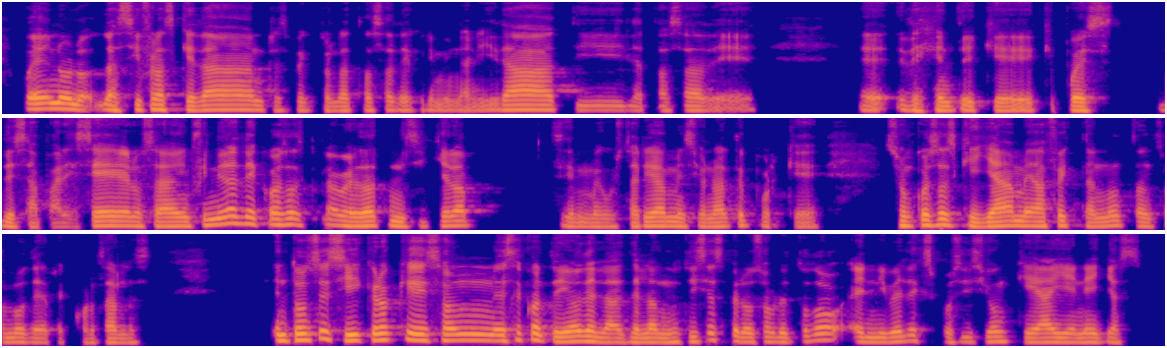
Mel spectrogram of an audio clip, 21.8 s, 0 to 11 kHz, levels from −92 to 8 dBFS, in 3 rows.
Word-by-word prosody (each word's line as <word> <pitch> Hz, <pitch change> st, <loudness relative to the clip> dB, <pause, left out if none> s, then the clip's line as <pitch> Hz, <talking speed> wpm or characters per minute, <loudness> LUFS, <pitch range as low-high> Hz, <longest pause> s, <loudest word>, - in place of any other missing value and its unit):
bueno, 165 Hz, 0 st, +5 dB
lo 135 Hz, -, +1 dB
las 140 Hz, -5 st, +1 dB
cifras 145 Hz, 0 st, +1 dB
que 130 Hz, -3 st, 0 dB
dan, 140 Hz, -1 st, +2 dB
respecto 120 Hz, 0 st, -9 dB
a -, -, -5 dB
la 120 Hz, -, -2 dB
tasa 125 Hz, +2 st, -6 dB
de 125 Hz, 0 st, -5 dB
criminalidad, 135 Hz, -, 0 dB
y 130 Hz, -1 st, -7 dB
la 120 Hz, -1 st, -9 dB
tasa 125 Hz, 0 st, -5 dB
de -, -, -8 dB, 0.6 s
de 125 Hz, -6 st, -3 dB
gente, 120 Hz, 0 st, -1 dB
que 115 Hz, -2 st, -1 dB
que, -, -, -20 dB
pues, 120 Hz, 0 st, 0 dB, 0.2 s
desaparecer. 120 Hz, +3 st, 0 dB
O -, -, 0 dB
sea, 130 Hz, 0 st, +1 dB
infinidad 170 Hz, +10 st, +2 dB
de 190 Hz, -2 st, +2 dB
cosas, 170 Hz, -2 st, +1 dB
la 160 Hz, -, -4 dB
verdad 135 Hz, 0 st, +4 dB
ni 130 Hz, -3 st, +1 dB
siquiera, 135 Hz, +3 st, -2 dB, 0.5 s
sí 125 Hz, -, -6 dB
me 120 Hz, -1 st, -3 dB
gustaría 115 Hz, +3 st, 0 dB
mencionarte, 125 Hz, +1 st, -1 dB
porque, -, -, -9 dB, 0.4 s
son 140 Hz, -1 st, 0 dB
cosas 155 Hz, +2 st, +3 dB
que 130 Hz, -7 st, 0 dB
ya 130 Hz, +3 st, +5 dB
me 135 Hz, -1 st, +3 dB
afectan, 130 Hz, -2 st, -1 dB
¿no?, 145 Hz, +1 st, -1 dB
tan 125 Hz, -4 st, -4 dB
solo 130 Hz, 0 st, -3 dB
de 125 Hz, -1 st, -4 dB
recordarlas. 120 Hz, +1 st, -7 dB, 0.7 s
Entonces, 185 Hz, +5 st, +4 dB
sí, 175 Hz, 0 st, +5 dB
creo 190 Hz, +1 st, +4 dB
que 190 Hz, -2 st, +6 dB
son 180 Hz, -1 st, +3 dB
ese 170 Hz, +3 st, +1 dB
contenido, 150 Hz, -6 st, +4 dB
de 155 Hz, -, +6 dB
las 125 Hz, -1 st, 0 dB
de 130 Hz, -, +1 dB
las 130 Hz, -1 st, +2 dB
noticias, 140 Hz, +10 st, -3 dB
pero, 130 Hz, -, 0 dB
sobre 135 Hz, 0 st, -3 dB
todo 180 Hz, +8 st, -2 dB
el 135 Hz, -1 st, 0 dB
nivel 140 Hz, +3 st, 0 dB
de 165 Hz, -, -2 dB
exposición 135 Hz, 0 st, -5 dB
que 130 Hz, -3 st, -1 dB
hay 130 Hz, 0 st, +2 dB
en 130 Hz, 0 st, -1 dB
ellas. 130 Hz, 0 st, -4 dB
130 Hz, 195 wpm, -22 LUFS, 125-145 Hz, 0.7 s, que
